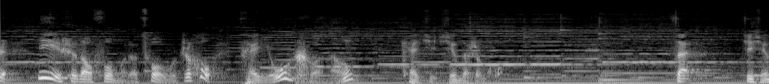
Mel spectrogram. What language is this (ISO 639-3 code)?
zho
